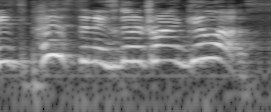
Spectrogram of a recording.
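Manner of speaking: very high-pitched shout. Shouting a warning while vanishing into the mist: shouting in character. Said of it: "just shout".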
